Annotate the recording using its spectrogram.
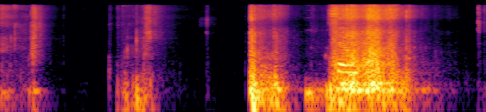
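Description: Cotton quilt fabric rustling and sliding as a pieced quilt top is lifted, spread out and smoothed flat on a table. It starts with a brief faint rustle and is loudest in the second half.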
